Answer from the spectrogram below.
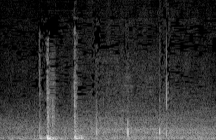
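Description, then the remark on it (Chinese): A Mercedes-Benz car's central locking button is pressed by the driver after braking to a stop: two solid mechanical clunks in quick succession, followed by a few lighter, sharper clicks, all brief and with no one speaking. “欧阳子豪一脚刹车站住，面无表情按下中控键。”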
